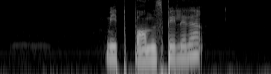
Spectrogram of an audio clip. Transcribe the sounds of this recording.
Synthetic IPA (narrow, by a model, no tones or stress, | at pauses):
mɪt̪bɑːnəspɪləɾə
